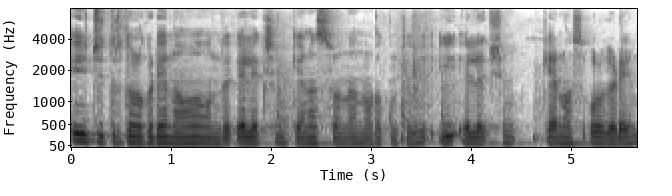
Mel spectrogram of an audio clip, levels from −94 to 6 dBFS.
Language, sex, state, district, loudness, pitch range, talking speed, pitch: Kannada, male, Karnataka, Belgaum, -17 LUFS, 110-120 Hz, 160 wpm, 115 Hz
